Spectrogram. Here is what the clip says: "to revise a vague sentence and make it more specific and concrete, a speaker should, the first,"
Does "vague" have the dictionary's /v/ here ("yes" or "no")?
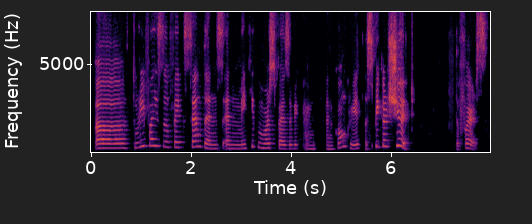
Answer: no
